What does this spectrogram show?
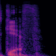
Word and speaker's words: GIF: they can live in ignorance and call a gift if they want I just want to really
